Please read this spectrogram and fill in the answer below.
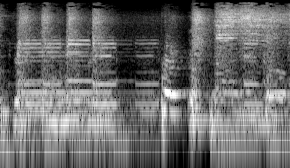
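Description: Live band playing an upbeat song, with a strummed acoustic guitar and a drum kit.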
